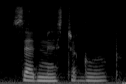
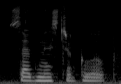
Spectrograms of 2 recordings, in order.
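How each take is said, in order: Both takes have the same delivery.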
